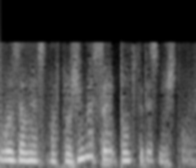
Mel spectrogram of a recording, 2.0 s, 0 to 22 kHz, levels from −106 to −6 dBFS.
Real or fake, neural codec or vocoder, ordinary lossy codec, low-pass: fake; codec, 44.1 kHz, 0.9 kbps, DAC; AAC, 24 kbps; 19.8 kHz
